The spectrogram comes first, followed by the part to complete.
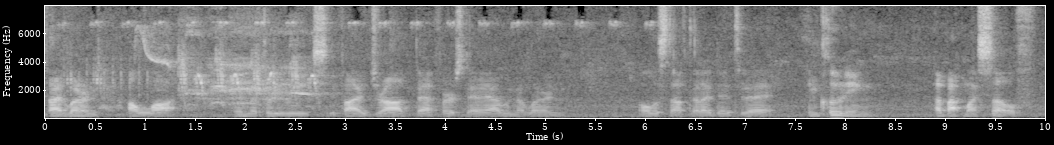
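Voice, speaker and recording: Low, slow-talking man on a walk. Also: little pitch movement, noisy background. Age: middle-aged. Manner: talking while out walking. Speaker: vlogger, military serviceman and former Marine. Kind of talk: casual walk-and-talk vlog.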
